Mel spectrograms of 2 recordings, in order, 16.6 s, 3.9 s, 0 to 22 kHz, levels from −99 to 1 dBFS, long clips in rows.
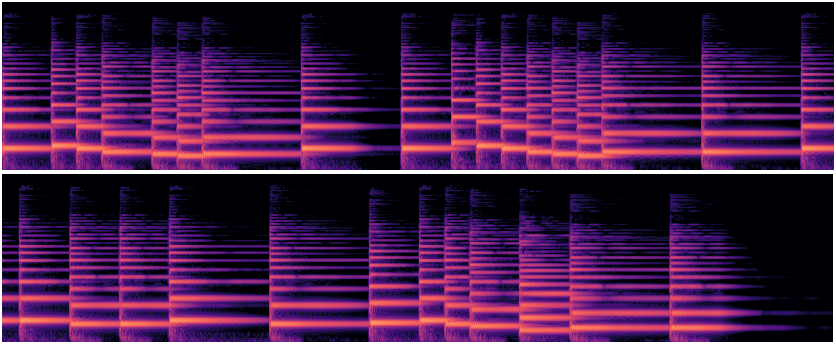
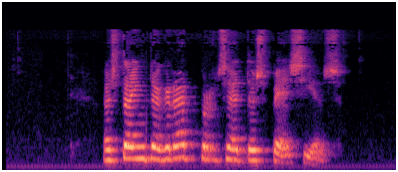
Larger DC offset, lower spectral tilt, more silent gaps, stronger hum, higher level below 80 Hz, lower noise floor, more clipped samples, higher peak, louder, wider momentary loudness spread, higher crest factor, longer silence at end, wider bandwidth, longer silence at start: neither; about the same, -3.5 dB/octave vs -3.5 dB/octave; neither; neither; about the same, -68 dBFS vs -70 dBFS; first, -83 dBFS vs -65 dBFS; neither; second, -14 dBFS vs -2 dBFS; second, -29 LUFS vs -22 LUFS; second, 11 LU vs 15 LU; second, 14 dB vs 20 dB; first, 0.95 s vs 0.6 s; second, 8.6 kHz vs 11.5 kHz; second, 0 s vs 1 s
